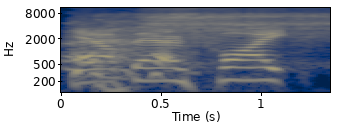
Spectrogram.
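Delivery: put-on high, loud Bostonian accent. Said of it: "he speaks in a, uh, a Bostonian accent".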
